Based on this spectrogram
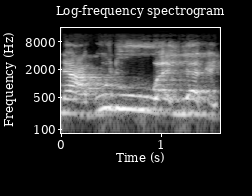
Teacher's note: يعني يبالغ في الضمه فتصير واو، يزيد واو. كل هذه اخطاء، يبقى لابد من اتمام الضمه والانتقال بسلاسه الى الواو، نعبد واياك هكذا.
